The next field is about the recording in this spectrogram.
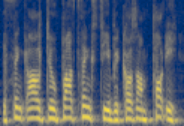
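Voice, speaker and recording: A man acts out an eccentric beachcomber in a children's storybook. The voice sits high and is exclamatory, a blunt, excitable loner with a fatherly streak. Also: a little fast. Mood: blunt farewell. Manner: exclamatory, shouting when excited. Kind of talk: audiobook character acting. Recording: audiobook transferred from cassette tape.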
